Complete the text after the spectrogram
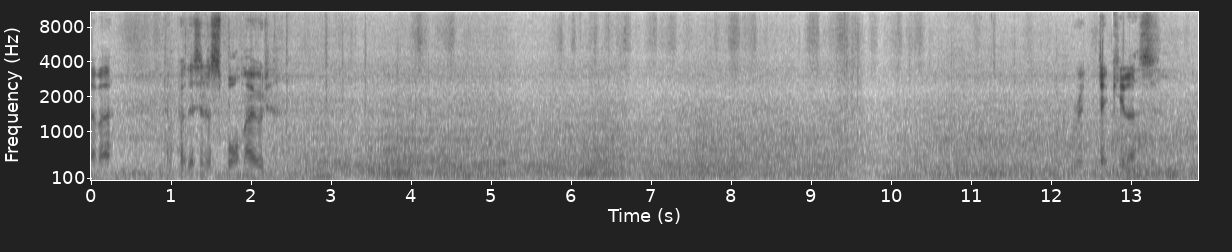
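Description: A car engine hums steadily with road rumble inside the cabin.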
